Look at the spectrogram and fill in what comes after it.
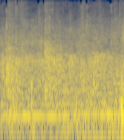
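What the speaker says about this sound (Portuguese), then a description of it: "Uma salva de palmas para as pessoas que nos visitam hoje" Applause from a church congregation welcoming visitors, a steady broadband patter of clapping filling the whole second with a brief louder burst near the end.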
